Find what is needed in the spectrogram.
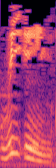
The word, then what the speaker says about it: re'em: Is the word, the original Hebrew, is the word re'em, R-E-E-M, two syllables though,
